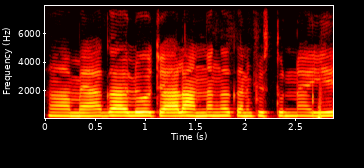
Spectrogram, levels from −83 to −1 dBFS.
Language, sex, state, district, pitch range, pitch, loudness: Telugu, female, Andhra Pradesh, Krishna, 235-245 Hz, 240 Hz, -20 LUFS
